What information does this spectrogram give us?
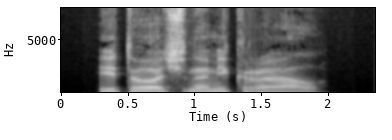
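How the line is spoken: Grumble. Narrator (Russian): проворчал тот же голос

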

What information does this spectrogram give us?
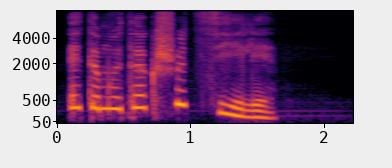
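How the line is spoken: Giggling, then sad and quiet. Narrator (Russian): хихикнула Флоренс, но тут же ее голос стал грустным и тихим

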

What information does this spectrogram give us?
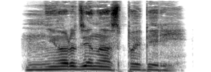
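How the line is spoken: Sigh. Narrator (Russian): вздохнул Свари

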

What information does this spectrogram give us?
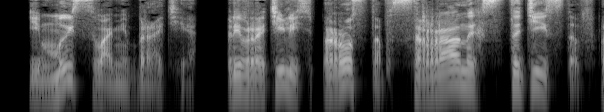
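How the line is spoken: Through gritted teeth. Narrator (Russian): процедил Артур

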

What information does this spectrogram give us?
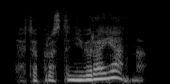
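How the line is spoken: Ecstatic, breathless, restrained. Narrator (Russian): восторженно выдохнула, стараясь унять эмоции

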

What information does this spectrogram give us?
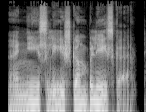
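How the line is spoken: Hissed. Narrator (Russian): прошипел Крас

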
